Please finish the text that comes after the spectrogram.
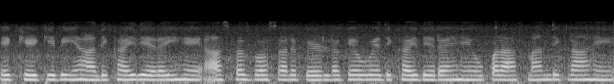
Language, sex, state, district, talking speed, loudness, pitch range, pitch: Hindi, female, Chhattisgarh, Rajnandgaon, 225 wpm, -13 LUFS, 215-220 Hz, 215 Hz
